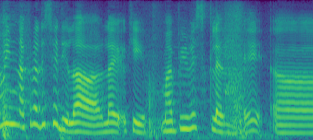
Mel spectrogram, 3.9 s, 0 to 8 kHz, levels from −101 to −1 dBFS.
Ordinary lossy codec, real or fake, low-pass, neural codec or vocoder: none; fake; none; codec, 16 kHz, 0.9 kbps, LongCat-Audio-Codec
